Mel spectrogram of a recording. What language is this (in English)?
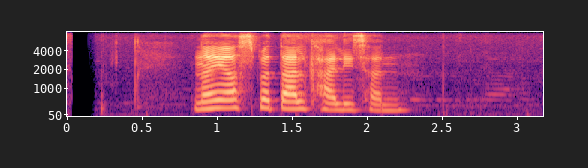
Nepali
